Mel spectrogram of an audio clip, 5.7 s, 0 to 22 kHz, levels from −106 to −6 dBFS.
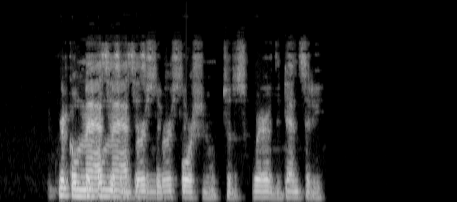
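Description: A doubled audio track is under way from the start and runs to 2.32 s. A dry, full-band copy of the speech trails about a third of a second behind, about 5 dB quieter, then stops abruptly. The likely cause is a slower duplicate capture path.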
